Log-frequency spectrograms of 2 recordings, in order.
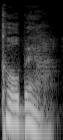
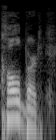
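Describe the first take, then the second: First: The name is pronounced in a French way. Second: The name is pronounced in a plain English way. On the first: This is the pronunciation he chose for himself. "He wants to be French" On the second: This is how his family says the name. "All of his family in South Carolina are"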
